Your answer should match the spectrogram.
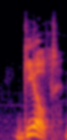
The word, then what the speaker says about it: Gylt: He says, Guilt. Now that's spelled G-Y-L-T out there, folks. Guilt on Google Stadia.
